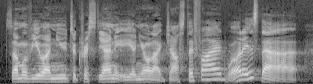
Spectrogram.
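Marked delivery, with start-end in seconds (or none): 2.5-4.5 put-on American accent with swooping pitch. Speaker voicing a confused newcomer to Christianity, in a put-on American accent. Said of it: "It's my best American accent".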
